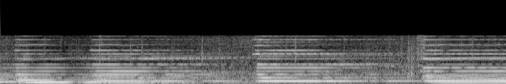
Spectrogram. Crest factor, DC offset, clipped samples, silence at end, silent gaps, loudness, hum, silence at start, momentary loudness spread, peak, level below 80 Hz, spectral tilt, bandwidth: 12 dB; 0.4%; under 0.1%; 0 s; none; -15 LUFS; none; 0 s; 11 LU; -2 dBFS; -26 dBFS; -11.5 dB/octave; 4 kHz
